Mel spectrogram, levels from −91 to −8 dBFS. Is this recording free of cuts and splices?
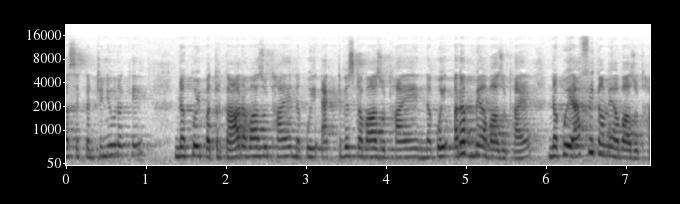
yes; 0 cuts

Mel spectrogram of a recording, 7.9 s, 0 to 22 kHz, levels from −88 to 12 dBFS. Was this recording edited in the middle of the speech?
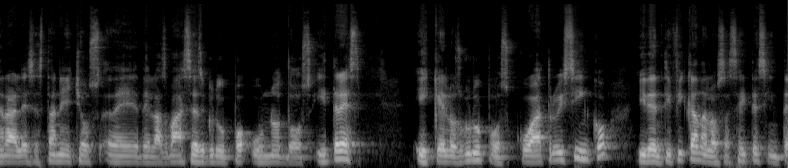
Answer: no; 0 cuts

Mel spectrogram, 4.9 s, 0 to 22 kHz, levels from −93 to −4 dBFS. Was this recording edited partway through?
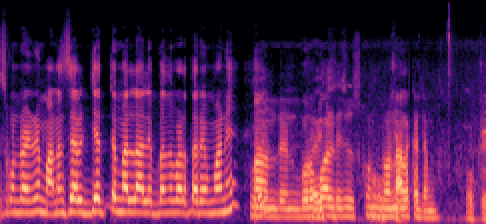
yes; 1 cut; at 2.6 s

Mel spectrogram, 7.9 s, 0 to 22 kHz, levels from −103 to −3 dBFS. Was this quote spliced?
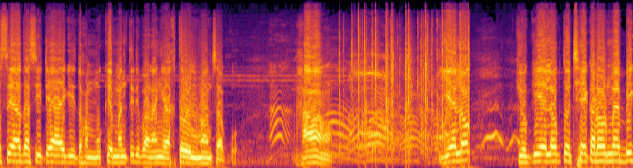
yes; 1 cut; at 5.9 s

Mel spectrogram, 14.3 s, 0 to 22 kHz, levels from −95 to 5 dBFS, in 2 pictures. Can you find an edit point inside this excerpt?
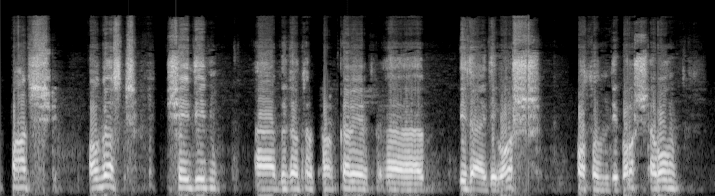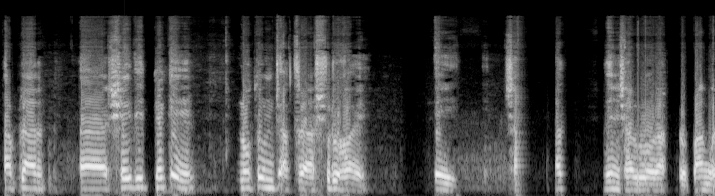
no; 0 cuts

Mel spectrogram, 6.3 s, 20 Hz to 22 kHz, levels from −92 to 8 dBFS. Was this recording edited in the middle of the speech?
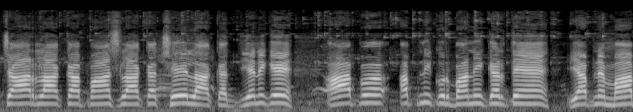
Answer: no; 0 cuts

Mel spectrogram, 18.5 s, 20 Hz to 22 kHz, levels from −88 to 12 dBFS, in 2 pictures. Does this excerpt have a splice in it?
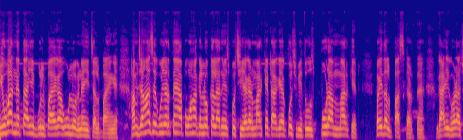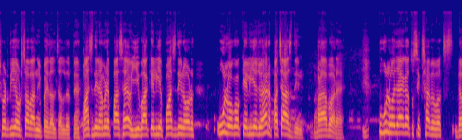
yes; 2 cuts; at 10.8 s, 16.4 s

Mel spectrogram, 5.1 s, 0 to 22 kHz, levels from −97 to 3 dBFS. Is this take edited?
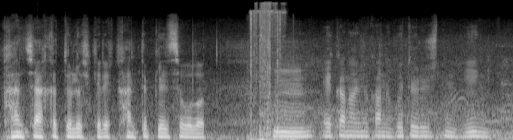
yes; 1 cut; at 2.6 s

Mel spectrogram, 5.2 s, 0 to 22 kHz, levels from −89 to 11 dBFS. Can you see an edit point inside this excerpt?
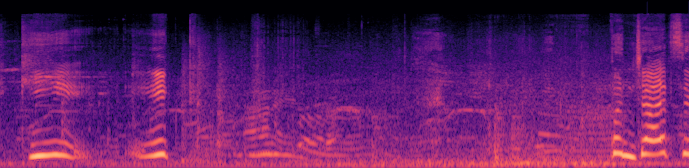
no; 0 cuts

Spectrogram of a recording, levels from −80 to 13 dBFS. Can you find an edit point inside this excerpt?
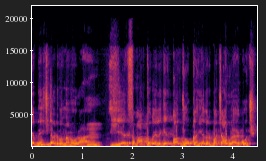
yes; 1 cut; at 1.5 s

